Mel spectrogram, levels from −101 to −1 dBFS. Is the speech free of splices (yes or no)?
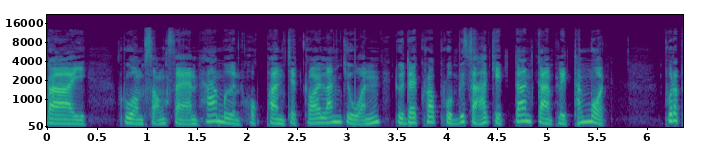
no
